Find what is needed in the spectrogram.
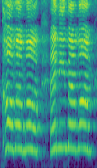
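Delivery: very high, loud mock wail; retold freak-out. Panicking teen cries out for mom, hammed-up freak-out. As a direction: plead like a panicking kid, hammed-up. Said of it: "I'm freaking out".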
